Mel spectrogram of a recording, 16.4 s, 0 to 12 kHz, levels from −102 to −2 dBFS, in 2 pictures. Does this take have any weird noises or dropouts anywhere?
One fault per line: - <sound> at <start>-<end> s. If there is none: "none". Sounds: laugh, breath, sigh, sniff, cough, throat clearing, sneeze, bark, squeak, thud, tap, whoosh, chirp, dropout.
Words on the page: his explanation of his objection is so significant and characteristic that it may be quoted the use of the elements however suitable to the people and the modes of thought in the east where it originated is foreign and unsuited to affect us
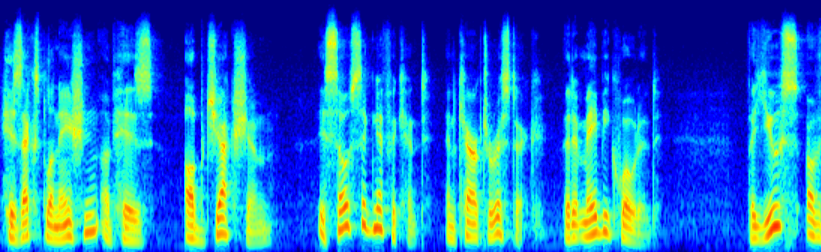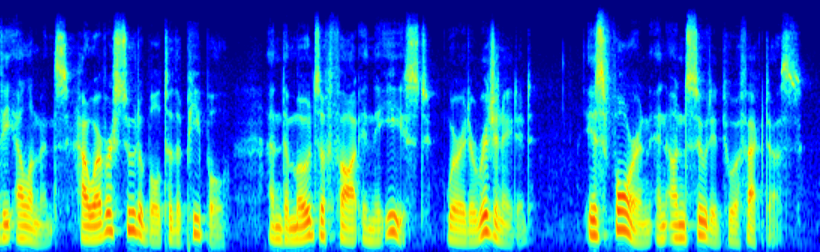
none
